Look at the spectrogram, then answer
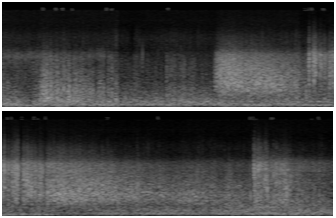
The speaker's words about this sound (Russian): Вот репортаж с места боев у Невской Дубровки. Все кругом сотрясается от гула. Снаряды рвутся.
